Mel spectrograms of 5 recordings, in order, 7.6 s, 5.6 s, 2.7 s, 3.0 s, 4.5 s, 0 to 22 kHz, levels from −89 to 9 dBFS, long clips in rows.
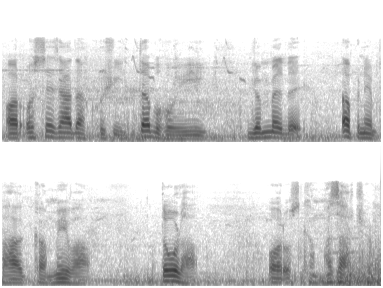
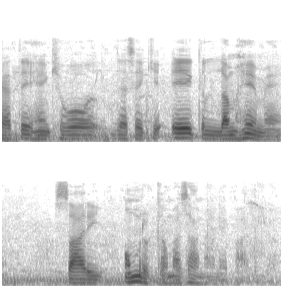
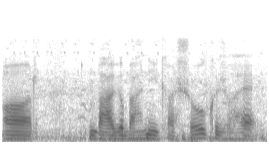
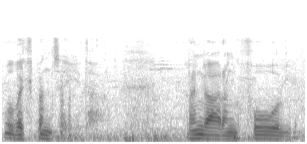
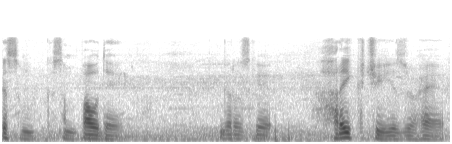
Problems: constant background noise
